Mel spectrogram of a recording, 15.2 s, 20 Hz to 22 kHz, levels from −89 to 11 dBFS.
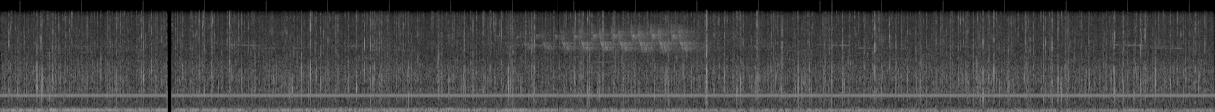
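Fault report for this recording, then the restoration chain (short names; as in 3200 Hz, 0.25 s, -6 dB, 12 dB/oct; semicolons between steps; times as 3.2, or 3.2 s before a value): tick 78 rpm
tone 620 Hz -40 dBFS
2.09–2.15 gap 56 ms
6.97–6.98 gap 13 ms
10.4 pop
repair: de-click; notch 620 Hz, Q 30; interpolate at 2.09, 56 ms; interpolate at 6.97, 13 ms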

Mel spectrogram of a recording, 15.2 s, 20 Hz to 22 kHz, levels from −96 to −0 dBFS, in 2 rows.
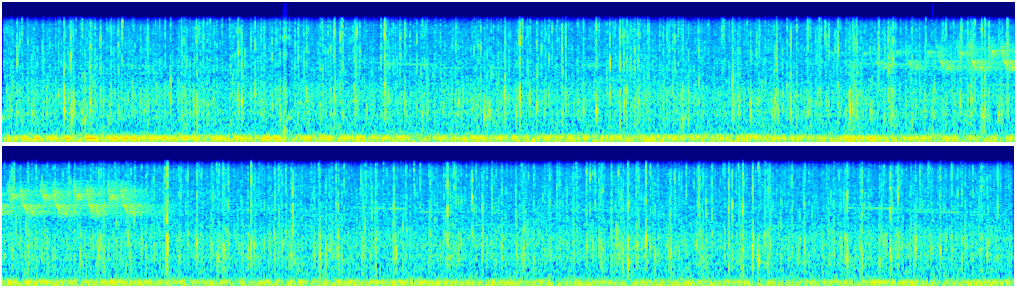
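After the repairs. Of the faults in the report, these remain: none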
